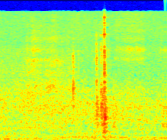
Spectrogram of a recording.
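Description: Low background rumble, broken by a single light click a little over a second in.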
